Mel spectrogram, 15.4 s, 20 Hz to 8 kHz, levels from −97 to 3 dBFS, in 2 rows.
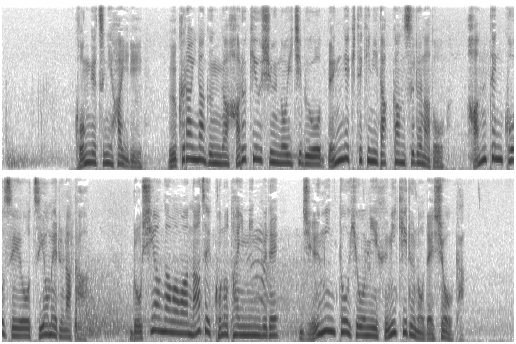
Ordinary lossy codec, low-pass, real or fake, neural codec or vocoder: none; 7.2 kHz; real; none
